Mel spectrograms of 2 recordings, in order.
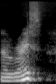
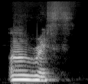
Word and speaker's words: arrest: For example, like the word arrest, so we stress on the word arrest, not the word arrest.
